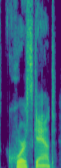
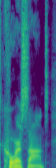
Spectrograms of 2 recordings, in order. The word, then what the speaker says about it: Coruscant: You know, it's like uh it's like when we and I were like coming up and it was Corsant and and now it's Coruscant.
